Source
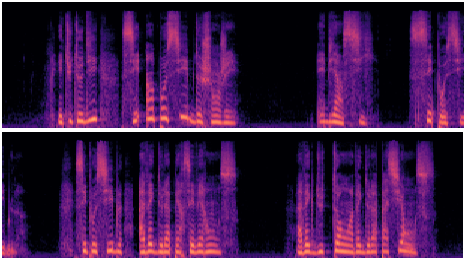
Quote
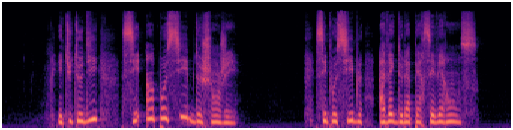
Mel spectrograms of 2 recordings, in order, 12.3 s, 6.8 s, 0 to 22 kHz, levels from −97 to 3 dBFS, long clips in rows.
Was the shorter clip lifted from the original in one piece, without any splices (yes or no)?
no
